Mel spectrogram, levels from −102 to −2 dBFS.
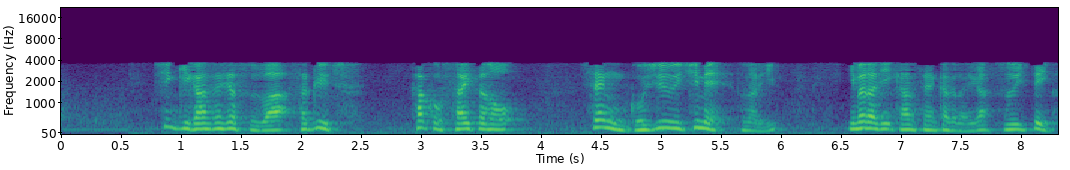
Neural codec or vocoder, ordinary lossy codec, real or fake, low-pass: none; MP3, 24 kbps; real; 3.6 kHz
